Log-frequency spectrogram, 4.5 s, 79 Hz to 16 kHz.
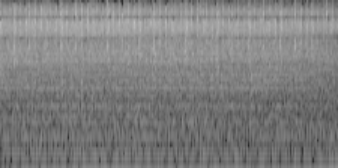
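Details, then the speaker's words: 2006 Ford F-350 with used 5.4L 3V V8 just installed, first start: deep, fairly steady idle, no tick heard from the exhaust, no knocking; normal idle. "I don't even hear a tick out of the exhaust."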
